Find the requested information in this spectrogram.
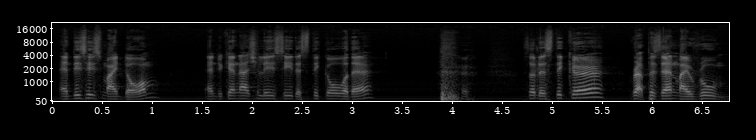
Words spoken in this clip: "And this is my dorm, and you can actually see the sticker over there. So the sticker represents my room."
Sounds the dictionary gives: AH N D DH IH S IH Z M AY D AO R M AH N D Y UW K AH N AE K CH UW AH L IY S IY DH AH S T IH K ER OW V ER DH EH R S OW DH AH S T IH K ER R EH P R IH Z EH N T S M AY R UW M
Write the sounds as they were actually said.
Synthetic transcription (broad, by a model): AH N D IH S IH S M AY D AO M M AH N Y UW K AH N AE K CH UW AH L IY S IY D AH S T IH K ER OW V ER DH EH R S OW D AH S T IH K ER R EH P R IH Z EH N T M AY R UW M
